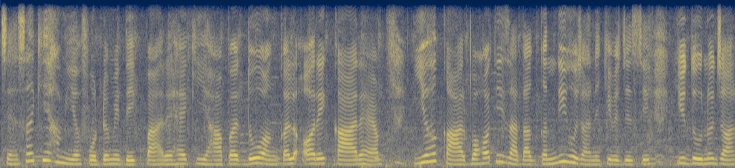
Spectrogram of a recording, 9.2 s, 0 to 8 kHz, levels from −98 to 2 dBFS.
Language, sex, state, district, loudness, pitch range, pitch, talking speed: Hindi, female, Uttar Pradesh, Jyotiba Phule Nagar, -16 LUFS, 200-240 Hz, 215 Hz, 220 wpm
